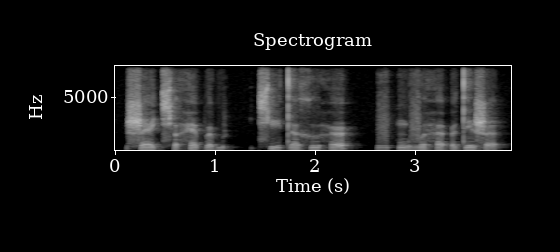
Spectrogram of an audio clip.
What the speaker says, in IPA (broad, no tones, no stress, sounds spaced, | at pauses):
ʂ ɛ t͡ɕʰ ə h ɛ p œ b | t͡ɕʰ i t ɜ x ɯ h œ | v ʊ p ŋ ʊ v ə h ɜ ʔ œ t i ʂ ɜ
